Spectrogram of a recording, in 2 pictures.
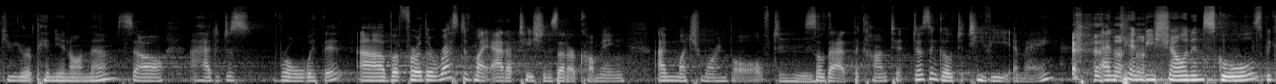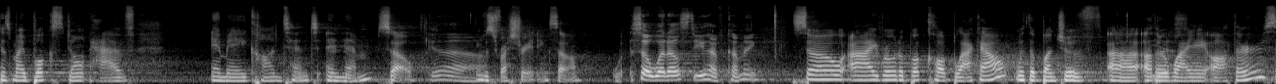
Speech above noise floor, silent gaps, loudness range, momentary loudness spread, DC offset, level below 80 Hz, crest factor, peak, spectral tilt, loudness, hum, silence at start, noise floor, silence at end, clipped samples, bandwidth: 28 dB; none; 9 LU; 14 LU; under 0.1%; -42 dBFS; 18 dB; 0 dBFS; -6 dB/octave; -19 LUFS; none; 0 s; -46 dBFS; 0 s; under 0.1%; 16.5 kHz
